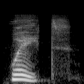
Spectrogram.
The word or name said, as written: weight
